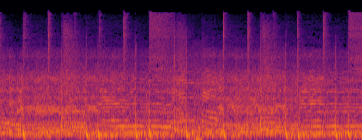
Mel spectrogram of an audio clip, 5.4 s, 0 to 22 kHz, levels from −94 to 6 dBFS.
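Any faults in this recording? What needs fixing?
A short concealed packet loss occurs between 2.19 and 2.21 s. About 10 ms of audio never reached the decoder in time, so the receiver invented roughly 10 ms by extending the sound just before the hole and then crossfaded back into the real signal. The result is a brief smear at that spot, where a very short detail of the sound may simply be missing. A slightly deeper jitter buffer would let late packets arrive before playout and prevent this.

A burst of packet loss runs from 2.91 to 3.03 s. About 110 ms of consecutive audio was lost or arrived too late to play, and the receiver bridged the whole gap with synthesized continuation instead of dropping to silence. It prolonged the last sound and let it fade, so listeners hear a held buzz or thinning hiss. The audio then resumes further along, with that 110 ms of real content gone. 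Forward error correction or redundant packet encoding on the sending side would let the receiver rebuild a run of losses this long.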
